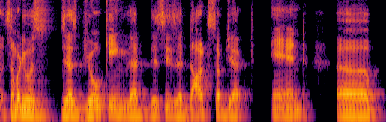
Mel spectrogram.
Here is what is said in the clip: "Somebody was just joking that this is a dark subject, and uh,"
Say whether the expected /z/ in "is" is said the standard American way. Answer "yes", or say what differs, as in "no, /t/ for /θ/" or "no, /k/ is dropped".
yes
